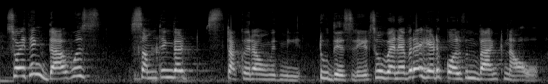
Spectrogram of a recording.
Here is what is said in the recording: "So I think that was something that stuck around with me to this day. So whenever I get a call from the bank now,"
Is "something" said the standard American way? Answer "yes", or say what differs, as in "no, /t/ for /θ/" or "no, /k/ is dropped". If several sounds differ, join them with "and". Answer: no, /t/ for /θ/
